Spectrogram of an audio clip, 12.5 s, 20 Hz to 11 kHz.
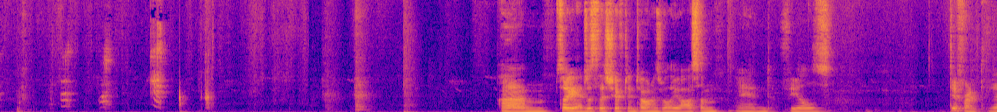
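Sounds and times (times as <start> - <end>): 
cat meowing: 0.7 - 2.1
speech: 6.3 - 10.5, 11.9 - 12.4.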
